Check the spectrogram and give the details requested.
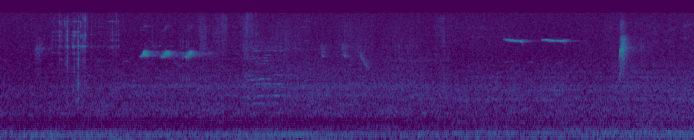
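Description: Garden ambience: a low steady rumble with a few short high bird chirps, a quick run of three notes about a second and a half in and two higher notes about five seconds in, and a couple of faint clicks.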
